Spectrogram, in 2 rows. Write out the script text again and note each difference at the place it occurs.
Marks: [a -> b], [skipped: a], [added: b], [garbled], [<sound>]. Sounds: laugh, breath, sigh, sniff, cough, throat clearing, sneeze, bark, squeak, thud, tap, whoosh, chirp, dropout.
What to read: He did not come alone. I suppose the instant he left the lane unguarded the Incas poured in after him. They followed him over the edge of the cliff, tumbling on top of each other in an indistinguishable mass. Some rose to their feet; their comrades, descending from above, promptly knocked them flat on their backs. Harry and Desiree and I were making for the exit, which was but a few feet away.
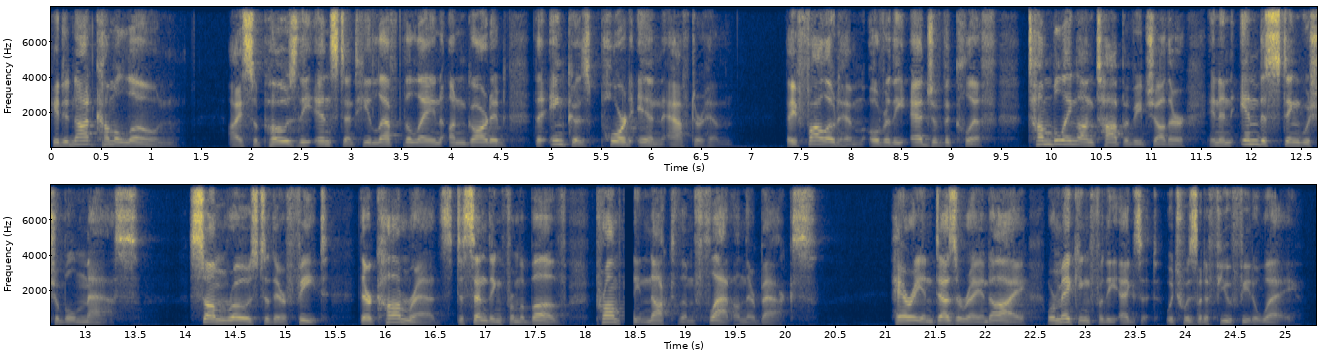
He did not come alone. I suppose the instant he left the lane unguarded the Incas poured in after him. They followed him over the edge of the cliff, tumbling on top of each other in an indistinguishable mass. Some rose to their feet; their comrades, descending from above, promptly [dropout] knocked them flat on their backs. Harry and Desiree and I were making for the exit, which was but a few feet away.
